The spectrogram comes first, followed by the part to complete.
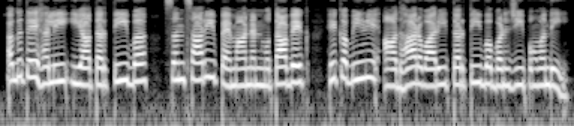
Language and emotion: Sindhi, neutral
